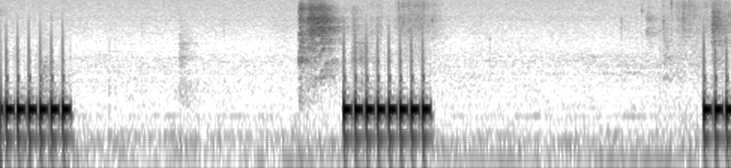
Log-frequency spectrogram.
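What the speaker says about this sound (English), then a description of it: "Oh, we're going to call him again." A phone call placed during a podcast rings out on the line: three bursts of pulsed ringing tone, each under a second, separated by quiet gaps with a brief soft rustle between, and no one answers.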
